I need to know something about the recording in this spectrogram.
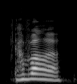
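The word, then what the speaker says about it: hvala: Havala.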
